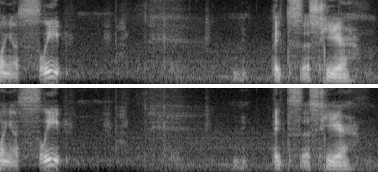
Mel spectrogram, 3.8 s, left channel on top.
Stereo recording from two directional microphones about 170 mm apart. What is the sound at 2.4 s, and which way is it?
Speech, 15° left (ahead or behind).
